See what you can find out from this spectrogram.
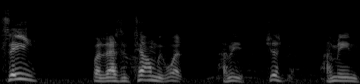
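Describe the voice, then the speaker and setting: Pitch variation stays ordinary. The speaker is a man with a high voice. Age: 70s. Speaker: war veteran. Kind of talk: casual chat; storytelling. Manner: halting.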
